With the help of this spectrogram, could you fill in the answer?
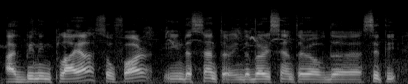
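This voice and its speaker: A young man from Poland with a Polish accent, a native Polish speaker, chatting in English in a relaxed, thoughtful way while walking outdoors. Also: mid-range voice, a little fast, creaky. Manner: relaxed, thoughtful, with many uhs. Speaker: guest, local resident. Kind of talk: casual conversation while walking. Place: outdoors on a residential street.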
